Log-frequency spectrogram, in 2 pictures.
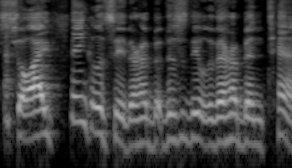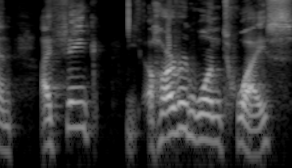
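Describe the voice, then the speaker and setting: A man with a high pitch speaks with lively intonation. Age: 60s. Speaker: songwriter and music producer. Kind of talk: interview.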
